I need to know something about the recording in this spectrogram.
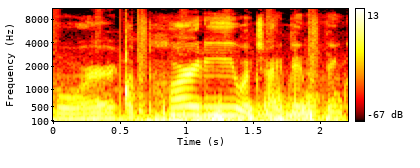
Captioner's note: bubble popping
